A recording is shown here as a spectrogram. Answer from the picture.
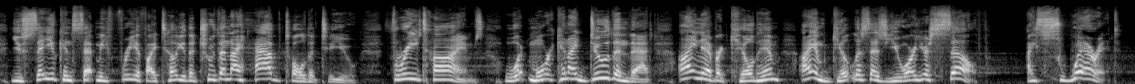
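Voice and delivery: high, loud desperate outburst; anguished shout, pitch way up; bursting forth. Acted. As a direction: explode into a frantic plea. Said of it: "Then he burst forth".

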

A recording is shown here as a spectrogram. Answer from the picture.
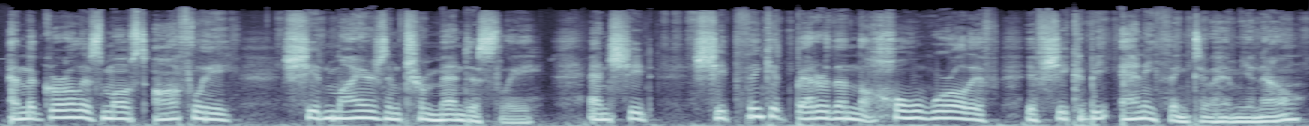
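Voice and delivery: put-on high girlish voice, earnestly admiring; lightly voiced girl in love; gushing young woman. A narrator's reading.

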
